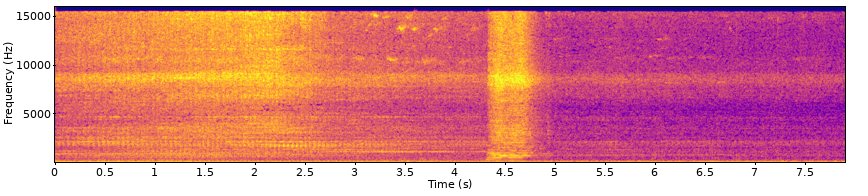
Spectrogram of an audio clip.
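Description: Steady road and engine rumble inside a moving car's cabin, with one short vehicle horn honk about four seconds in.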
